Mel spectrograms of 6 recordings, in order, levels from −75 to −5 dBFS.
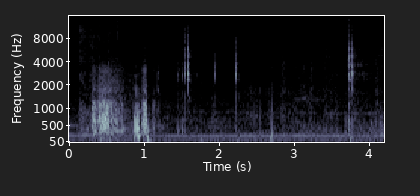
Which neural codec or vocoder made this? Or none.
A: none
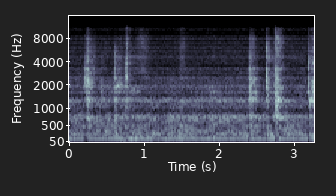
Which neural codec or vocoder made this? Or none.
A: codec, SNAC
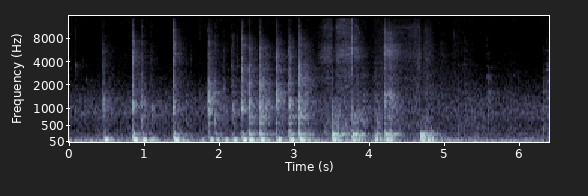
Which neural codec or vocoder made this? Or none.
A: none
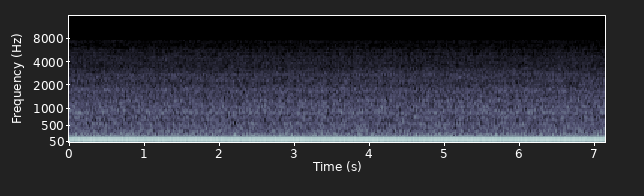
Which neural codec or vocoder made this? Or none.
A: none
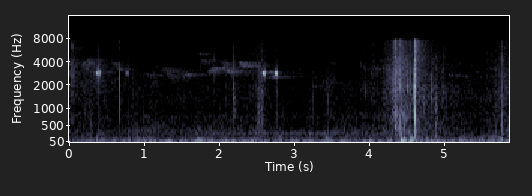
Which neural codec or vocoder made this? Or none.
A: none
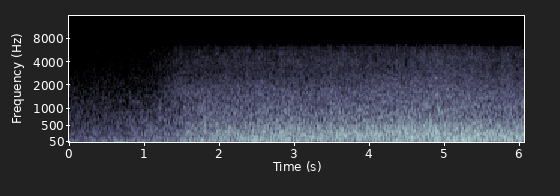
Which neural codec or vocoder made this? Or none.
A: none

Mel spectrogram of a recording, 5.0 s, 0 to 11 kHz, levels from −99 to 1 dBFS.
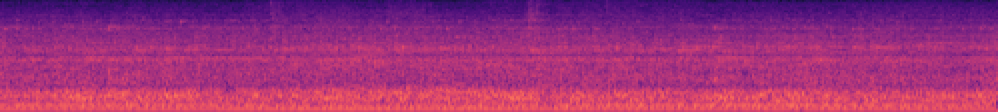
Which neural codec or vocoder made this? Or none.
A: none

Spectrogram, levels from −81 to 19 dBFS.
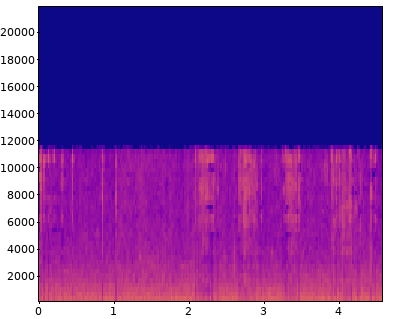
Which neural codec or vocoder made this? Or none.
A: vocoder, Vocos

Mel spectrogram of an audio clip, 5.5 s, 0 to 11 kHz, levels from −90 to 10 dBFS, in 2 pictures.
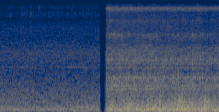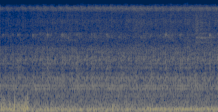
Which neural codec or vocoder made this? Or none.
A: none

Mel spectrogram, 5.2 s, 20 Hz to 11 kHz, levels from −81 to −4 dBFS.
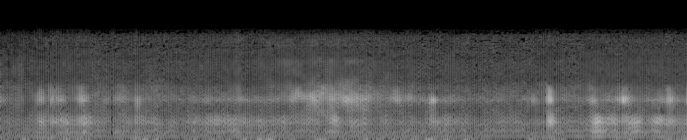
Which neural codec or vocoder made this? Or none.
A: vocoder, Vocos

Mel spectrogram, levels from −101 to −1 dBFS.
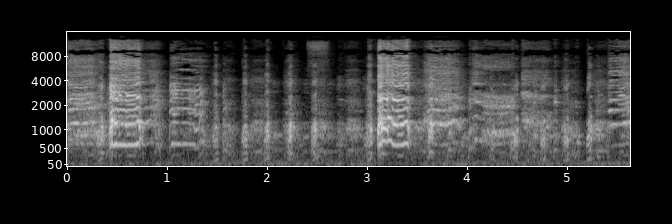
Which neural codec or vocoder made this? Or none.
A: vocoder, BigVGAN v2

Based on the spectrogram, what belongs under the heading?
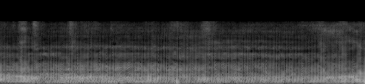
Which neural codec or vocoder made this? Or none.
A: vocoder, Vocos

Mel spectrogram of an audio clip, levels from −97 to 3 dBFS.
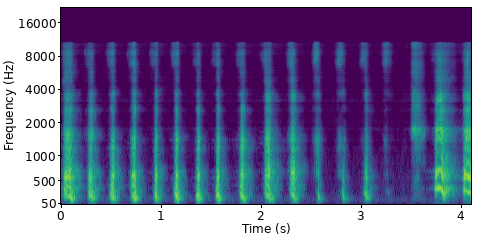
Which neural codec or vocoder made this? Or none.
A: vocoder, Vocos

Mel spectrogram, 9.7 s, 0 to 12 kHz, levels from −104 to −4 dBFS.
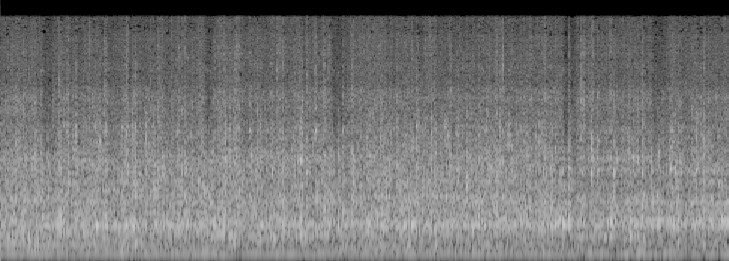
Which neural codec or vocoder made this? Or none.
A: none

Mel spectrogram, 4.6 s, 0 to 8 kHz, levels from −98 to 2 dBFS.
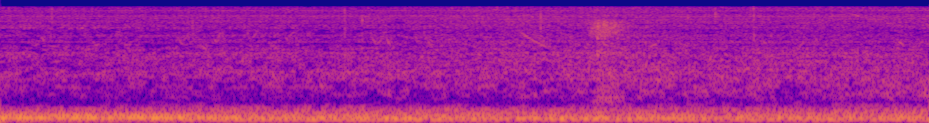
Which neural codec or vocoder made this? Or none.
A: none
